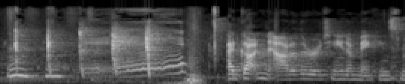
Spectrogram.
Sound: lips smacking

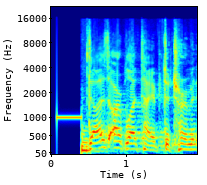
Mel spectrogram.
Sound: beep

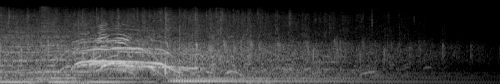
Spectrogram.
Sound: graduates cheering

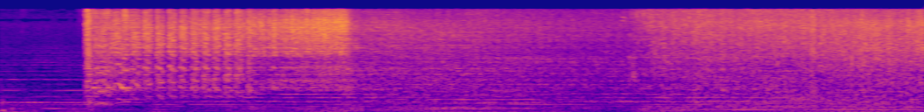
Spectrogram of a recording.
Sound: engine Start Sound

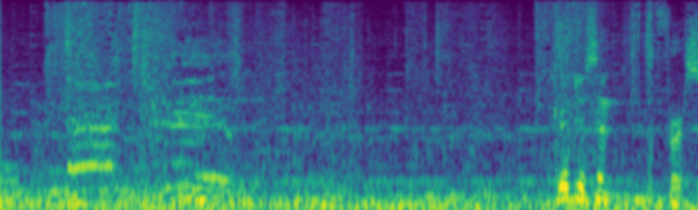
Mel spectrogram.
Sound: character yelling

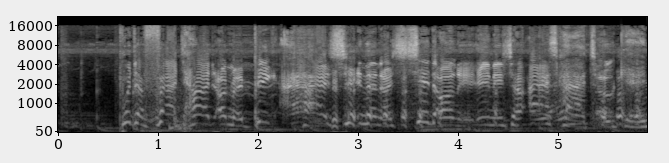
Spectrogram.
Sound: laughs

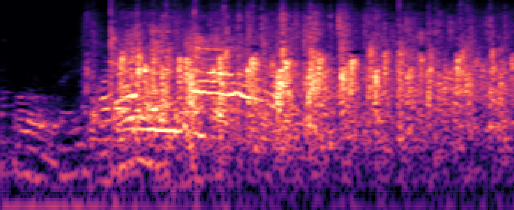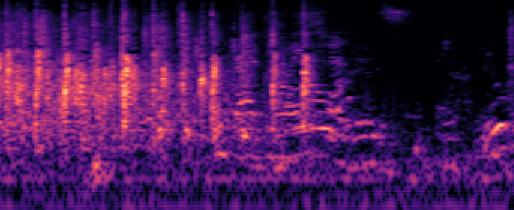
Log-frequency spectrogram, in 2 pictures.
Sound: audience cheers and applauds

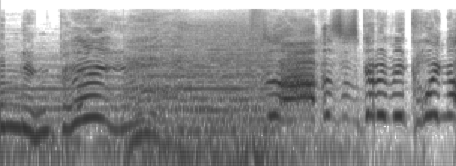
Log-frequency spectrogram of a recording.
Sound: gasps

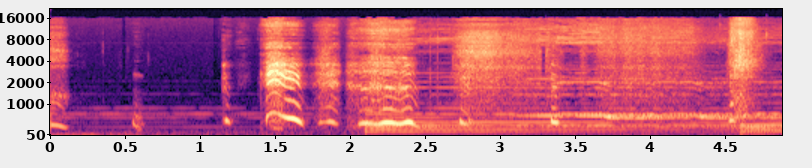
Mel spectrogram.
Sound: Mom crying

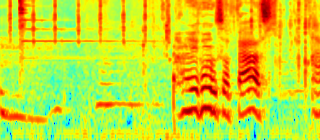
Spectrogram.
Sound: bell ringing

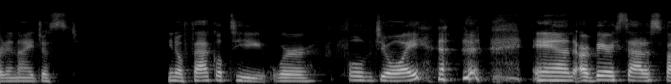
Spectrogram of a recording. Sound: laughter

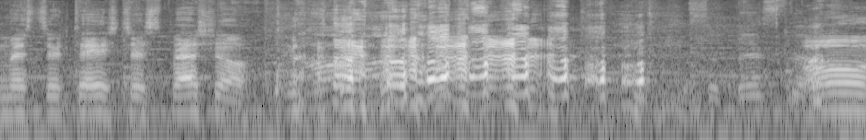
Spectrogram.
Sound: laughs

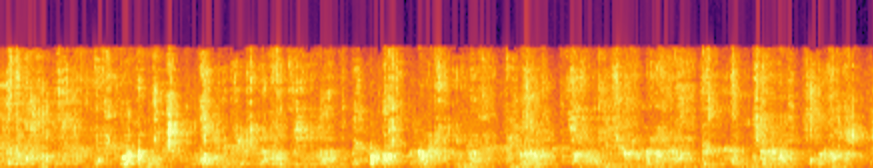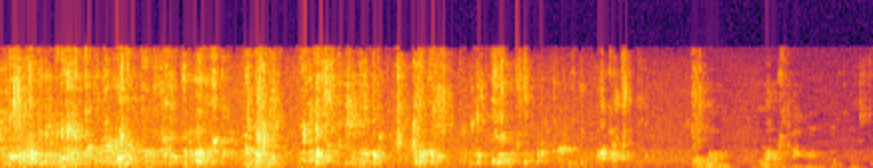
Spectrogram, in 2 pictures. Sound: applause

